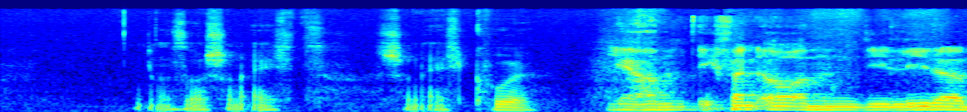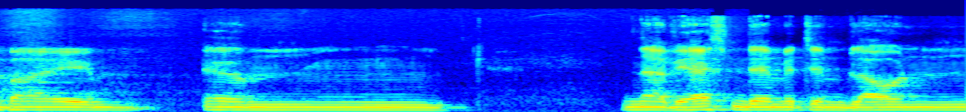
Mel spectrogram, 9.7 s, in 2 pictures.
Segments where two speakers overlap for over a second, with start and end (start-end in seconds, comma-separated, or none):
none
